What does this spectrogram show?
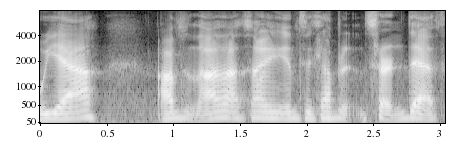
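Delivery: usual speaking voice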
